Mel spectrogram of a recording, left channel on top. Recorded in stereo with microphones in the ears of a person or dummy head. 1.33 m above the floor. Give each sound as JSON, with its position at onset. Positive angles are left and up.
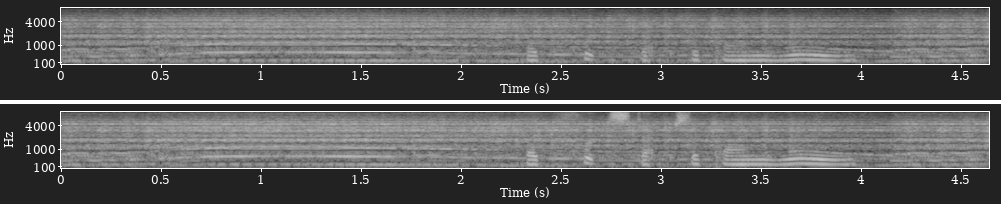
{"t": 0.0, "sound": "an engine running", "side_deg": -10}
{"t": 2.3, "sound": "a woman speaking", "side_deg": -70}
